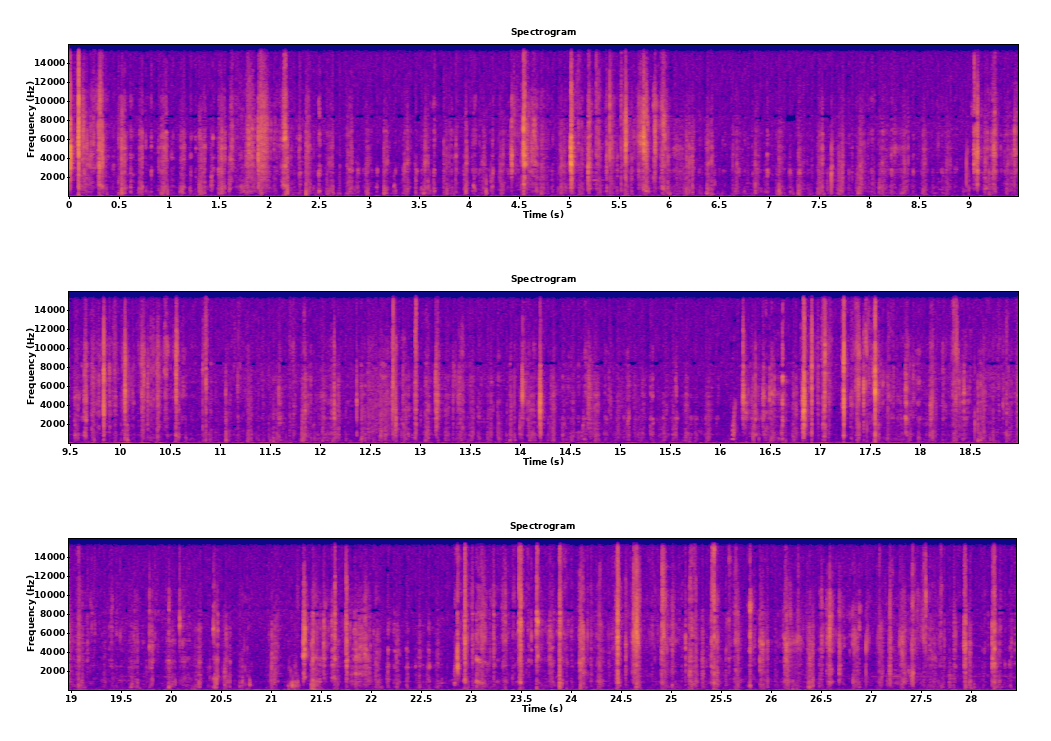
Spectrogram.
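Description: A person chewing and crunching food close to the microphone, with many quick, irregular crisp crackles; part of it is baby corn being bitten and chewed.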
